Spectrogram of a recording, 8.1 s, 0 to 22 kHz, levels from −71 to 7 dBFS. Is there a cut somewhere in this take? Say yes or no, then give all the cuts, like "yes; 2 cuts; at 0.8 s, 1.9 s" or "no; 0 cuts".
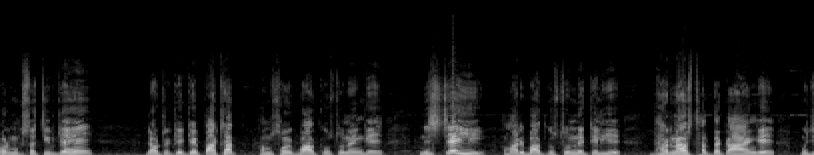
no; 0 cuts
